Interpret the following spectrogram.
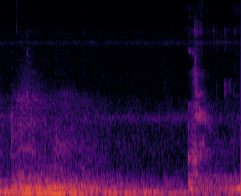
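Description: Quiet pause: a low steady room hum with a faint, brief rustle in the first half-second.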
